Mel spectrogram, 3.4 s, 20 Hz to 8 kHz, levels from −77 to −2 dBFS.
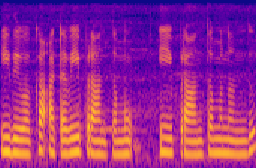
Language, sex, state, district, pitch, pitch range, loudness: Telugu, female, Andhra Pradesh, Srikakulam, 205 Hz, 195-215 Hz, -16 LUFS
